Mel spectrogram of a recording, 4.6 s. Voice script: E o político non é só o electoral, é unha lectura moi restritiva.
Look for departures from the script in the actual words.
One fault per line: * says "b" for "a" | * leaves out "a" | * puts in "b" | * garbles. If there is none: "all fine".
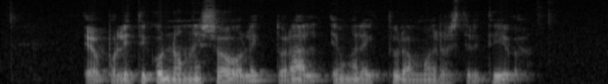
all fine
